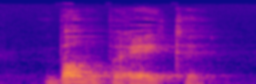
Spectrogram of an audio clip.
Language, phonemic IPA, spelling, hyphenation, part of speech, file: Dutch, /ˈbɑntˌbreː.tə/, bandbreedte, band‧breed‧te, noun, Nl-bandbreedte.ogg
- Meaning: 1. bandwidth, the width or spread of a signal's spectrum of frequencies (in Hertz) 2. bandwidth, the transfer speed of a connection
